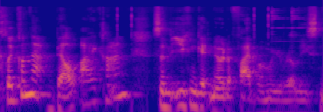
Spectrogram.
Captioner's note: bell icon clicks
